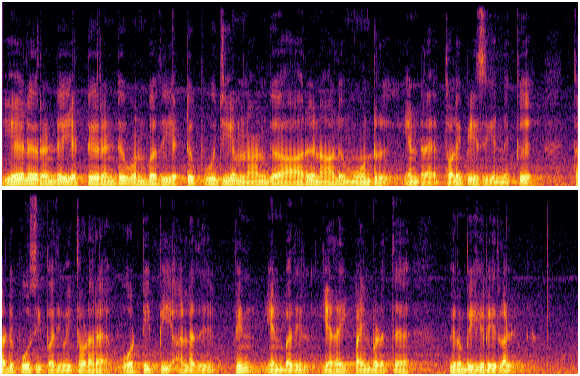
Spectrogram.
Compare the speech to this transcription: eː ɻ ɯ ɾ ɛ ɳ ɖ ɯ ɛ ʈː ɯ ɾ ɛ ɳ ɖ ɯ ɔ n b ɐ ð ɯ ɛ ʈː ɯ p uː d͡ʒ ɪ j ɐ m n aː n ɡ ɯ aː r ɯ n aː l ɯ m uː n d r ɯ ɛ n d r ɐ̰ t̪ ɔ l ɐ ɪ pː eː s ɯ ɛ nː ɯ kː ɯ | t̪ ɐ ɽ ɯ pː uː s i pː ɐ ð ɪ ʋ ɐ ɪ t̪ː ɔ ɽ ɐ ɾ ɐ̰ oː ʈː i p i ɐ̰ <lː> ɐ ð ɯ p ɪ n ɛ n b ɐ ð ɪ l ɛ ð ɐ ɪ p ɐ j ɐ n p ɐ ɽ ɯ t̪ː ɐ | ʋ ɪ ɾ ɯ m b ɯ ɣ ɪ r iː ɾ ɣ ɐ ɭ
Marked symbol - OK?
yes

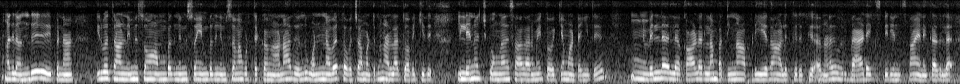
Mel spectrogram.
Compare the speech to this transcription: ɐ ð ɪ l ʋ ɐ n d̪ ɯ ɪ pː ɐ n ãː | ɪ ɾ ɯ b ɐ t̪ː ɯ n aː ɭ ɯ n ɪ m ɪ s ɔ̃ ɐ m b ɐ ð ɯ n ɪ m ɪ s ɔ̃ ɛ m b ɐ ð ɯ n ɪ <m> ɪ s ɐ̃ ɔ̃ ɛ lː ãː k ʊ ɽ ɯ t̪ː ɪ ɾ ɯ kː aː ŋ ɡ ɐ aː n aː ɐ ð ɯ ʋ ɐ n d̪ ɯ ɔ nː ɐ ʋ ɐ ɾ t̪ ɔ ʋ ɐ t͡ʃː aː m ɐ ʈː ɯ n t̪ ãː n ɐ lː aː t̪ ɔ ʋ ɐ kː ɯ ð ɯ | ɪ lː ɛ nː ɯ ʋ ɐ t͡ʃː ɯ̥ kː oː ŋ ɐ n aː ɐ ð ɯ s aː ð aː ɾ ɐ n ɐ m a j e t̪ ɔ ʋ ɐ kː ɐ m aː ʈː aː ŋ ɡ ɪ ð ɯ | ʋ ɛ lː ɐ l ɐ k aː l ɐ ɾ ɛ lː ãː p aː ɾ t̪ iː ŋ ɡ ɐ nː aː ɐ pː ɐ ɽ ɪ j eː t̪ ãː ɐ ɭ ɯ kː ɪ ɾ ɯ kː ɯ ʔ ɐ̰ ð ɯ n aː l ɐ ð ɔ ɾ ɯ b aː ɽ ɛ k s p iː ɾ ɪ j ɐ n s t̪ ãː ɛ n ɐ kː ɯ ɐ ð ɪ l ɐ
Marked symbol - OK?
yes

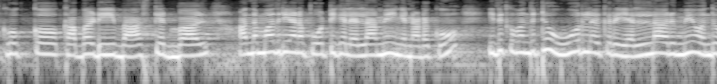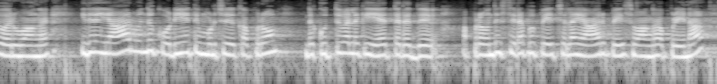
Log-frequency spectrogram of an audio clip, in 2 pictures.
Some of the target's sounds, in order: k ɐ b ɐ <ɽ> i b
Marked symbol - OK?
yes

